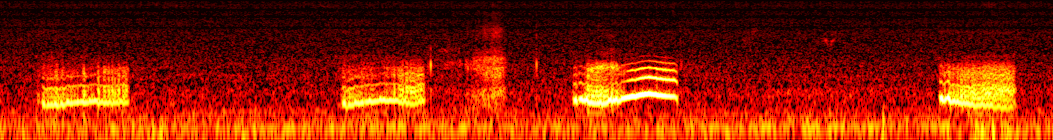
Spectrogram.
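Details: Scared stray kittens meowing: four drawn-out, plaintive meows a few seconds apart, one rising then falling in pitch, over a steady low hum.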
